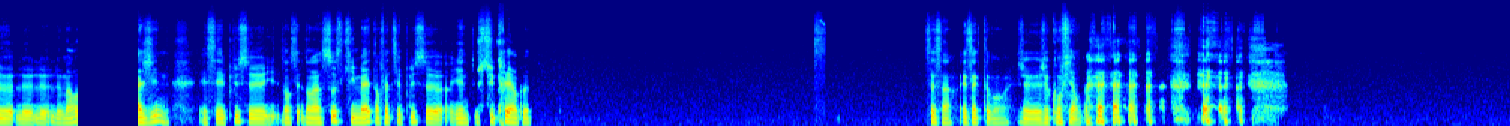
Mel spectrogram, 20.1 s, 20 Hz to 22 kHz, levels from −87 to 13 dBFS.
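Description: At 1.03 s the speech cuts off abruptly in an audio dropout to silence lasting about 0.81 s, until 1.84 s. The input was likely lost while recording continued, writing silence. The waveform shows a flat line, the spectrogram a blank gap with no room tone.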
